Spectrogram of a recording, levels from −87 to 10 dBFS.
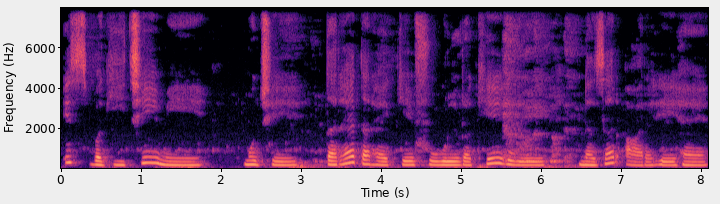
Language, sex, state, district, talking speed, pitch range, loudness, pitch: Hindi, female, Madhya Pradesh, Katni, 105 wpm, 170-205 Hz, -17 LUFS, 180 Hz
